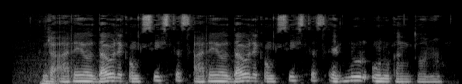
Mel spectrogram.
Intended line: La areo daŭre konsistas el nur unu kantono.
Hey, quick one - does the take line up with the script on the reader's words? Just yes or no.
no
